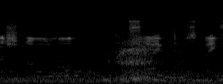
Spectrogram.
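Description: Faint speech low in the background, most likely the original speaker's voice heard under the interpretation, with a brief faint high tone early on.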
